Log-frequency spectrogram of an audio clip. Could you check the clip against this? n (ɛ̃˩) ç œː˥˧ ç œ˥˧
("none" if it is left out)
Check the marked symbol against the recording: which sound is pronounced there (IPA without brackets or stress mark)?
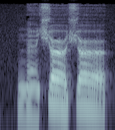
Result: ɛ̃˨˩˦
